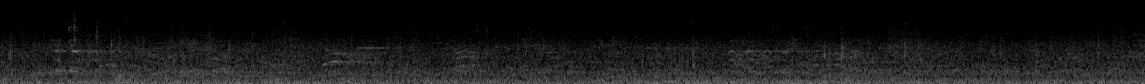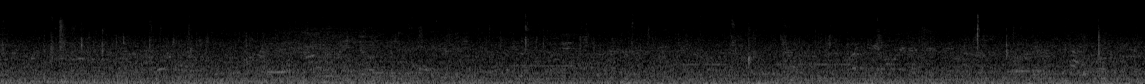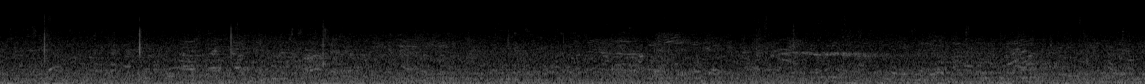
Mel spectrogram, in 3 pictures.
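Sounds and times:
pedestrians walla in a Madrid Sol side street: 0:00.0 - 0:34.3
rain in a side street in Madrid Sol: 0:00.0 - 0:34.3.

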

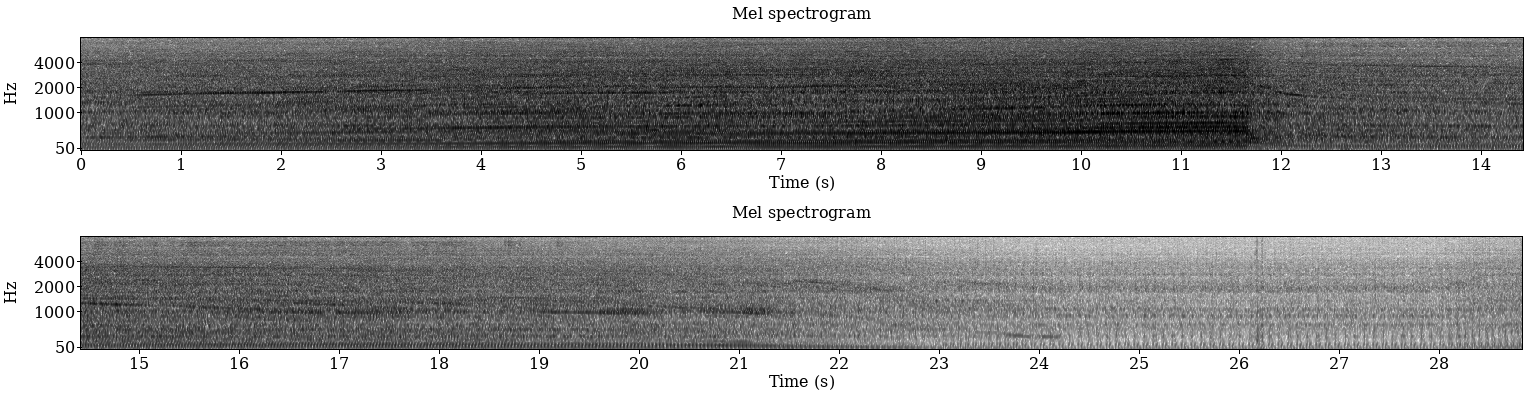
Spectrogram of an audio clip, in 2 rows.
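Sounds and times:
ATV engine driving onto onboard ramps and stopping: 0:00.2 - 0:25.3.

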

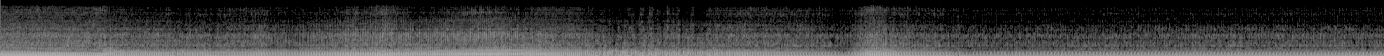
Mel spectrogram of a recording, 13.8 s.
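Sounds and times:
McLaren 570S exhaust driven fast, recorded onboard: 0:00.2 - 0:13.8.

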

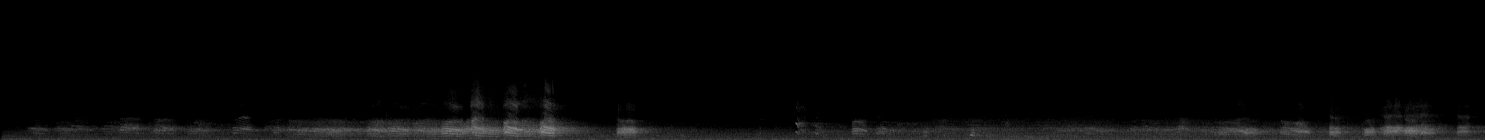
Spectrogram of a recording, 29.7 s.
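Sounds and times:
steady urban hum: 0:00.0 - 0:29.6
crows cawing: 0:00.6 - 0:13.2, 0:15.9 - 0:19.7, 0:20.9 - 0:29.6.

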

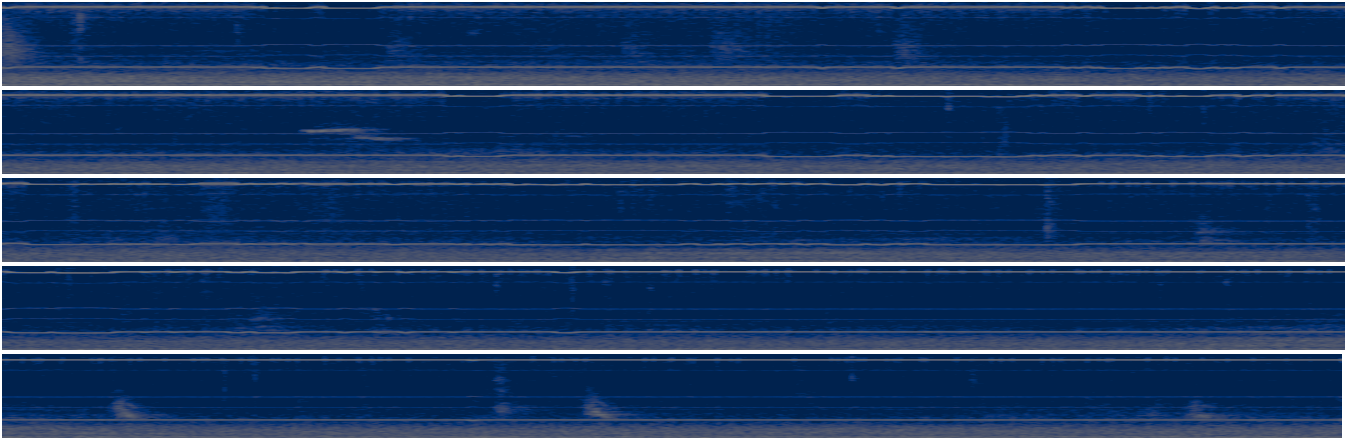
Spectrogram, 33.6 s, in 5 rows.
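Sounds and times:
wind in wet air on a quiet street: 0:00.0 - 0:33.5
sparse birds on a quiet street: 0:08.1 - 0:08.9.

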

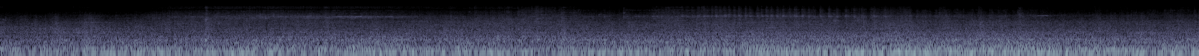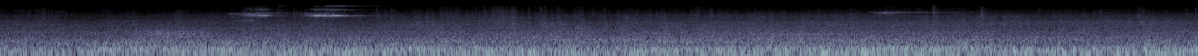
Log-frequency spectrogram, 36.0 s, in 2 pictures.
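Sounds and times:
cargo train tank car passing slowly close in port railroad yard: 0:00.0 - 0:35.9
shunting squeal in port railroad yard: 0:21.4 - 0:23.7, 0:31.0 - 0:32.2.

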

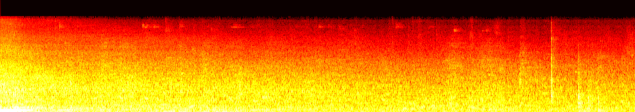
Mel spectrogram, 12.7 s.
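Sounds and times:
daytime side street ambience in Vienna Austria: 0:00.0 - 0:12.7.

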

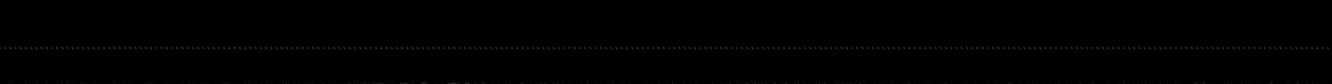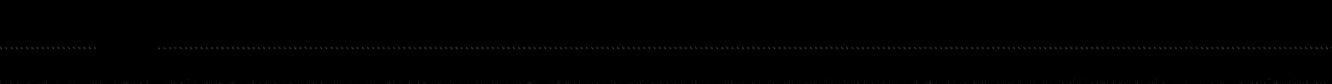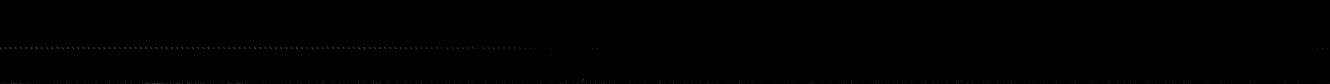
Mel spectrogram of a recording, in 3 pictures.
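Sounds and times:
cricket trilling: 0:00.0 - 0:14.3, 0:14.9 - 0:32.2
background hiss: 0:00.0 - 0:39.9.

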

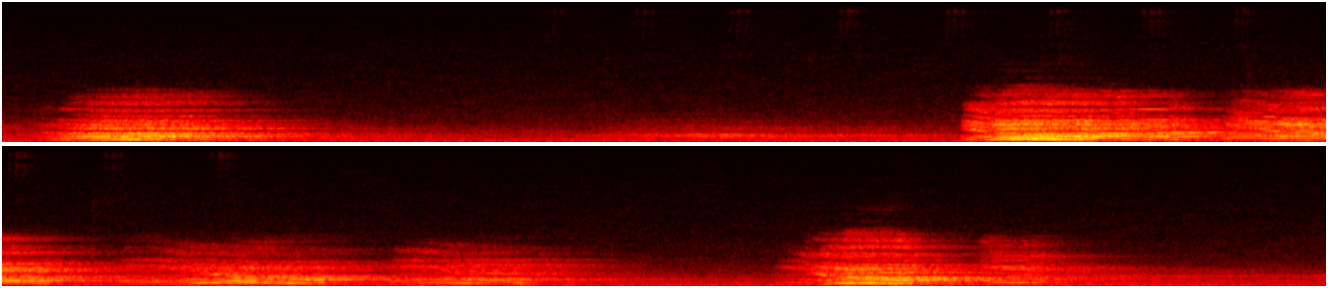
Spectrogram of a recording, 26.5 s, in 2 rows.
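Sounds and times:
red deer moaning roar: 0:00.4 - 0:02.8, 0:09.6 - 0:18.8, 0:21.0 - 0:24.4.

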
